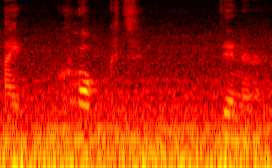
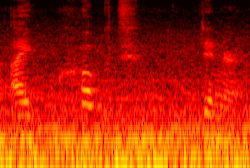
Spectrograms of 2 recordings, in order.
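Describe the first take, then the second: No difference in how they are said.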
